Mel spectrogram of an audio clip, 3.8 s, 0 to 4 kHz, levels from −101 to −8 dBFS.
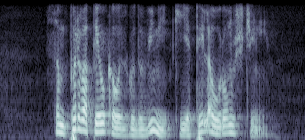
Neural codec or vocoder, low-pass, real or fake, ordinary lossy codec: codec, 16 kHz, 16 kbps, FreqCodec, smaller model; 3.6 kHz; fake; none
